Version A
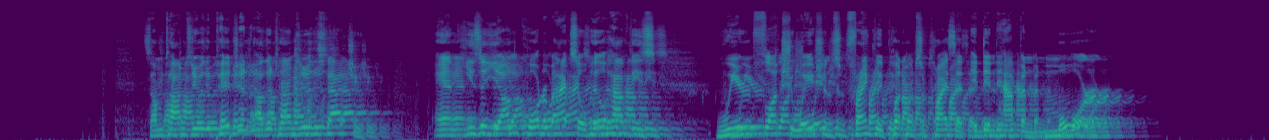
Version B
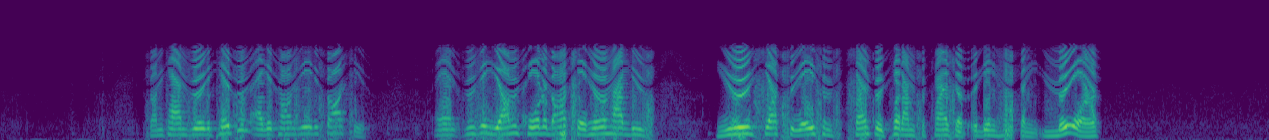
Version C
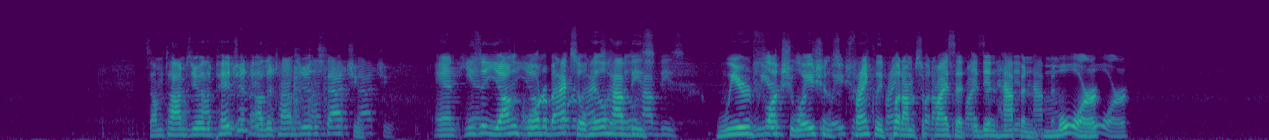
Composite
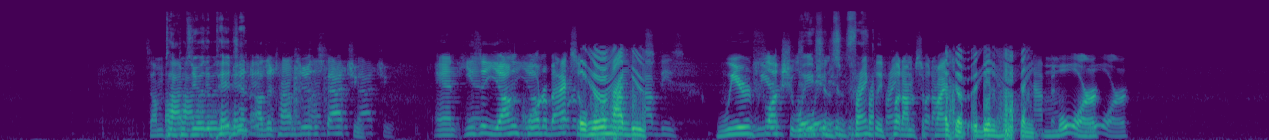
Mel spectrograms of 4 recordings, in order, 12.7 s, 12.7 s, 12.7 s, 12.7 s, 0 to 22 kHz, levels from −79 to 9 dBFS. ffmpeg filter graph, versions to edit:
-filter_complex "[0:a]asplit=2[a][b];[1:a]asplit=2[c][d];[2:a]asplit=5[e][f][g][h][i];[e]atrim=end=1.652[j];[a]atrim=start=1.648:end=2.462[k];[f]atrim=start=2.458:end=5.802[l];[c]atrim=start=5.798:end=6.452[m];[g]atrim=start=6.448:end=7.982[n];[b]atrim=start=7.978:end=8.732[o];[h]atrim=start=8.728:end=9.452[p];[d]atrim=start=9.448:end=10.332[q];[i]atrim=start=10.328[r];[j][k]acrossfade=d=0.004:c1=hsin:c2=hsin[s];[s][l]acrossfade=d=0.004:c1=hsin:c2=hsin[t];[t][m]acrossfade=d=0.004:c1=hsin:c2=hsin[u];[u][n]acrossfade=d=0.004:c1=hsin:c2=hsin[v];[v][o]acrossfade=d=0.004:c1=hsin:c2=hsin[w];[w][p]acrossfade=d=0.004:c1=hsin:c2=hsin[x];[x][q]acrossfade=d=0.004:c1=hsin:c2=hsin[y];[y][r]acrossfade=d=0.004:c1=hsin:c2=hsin"

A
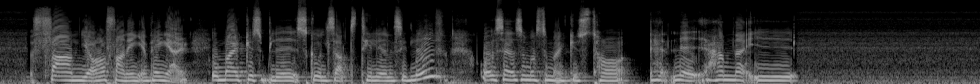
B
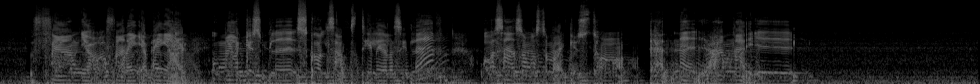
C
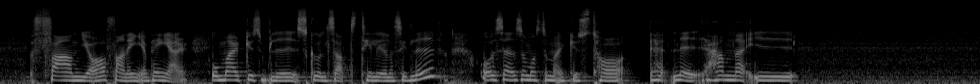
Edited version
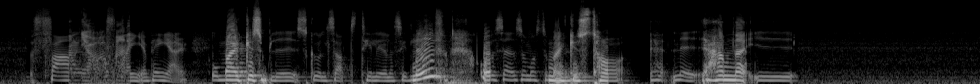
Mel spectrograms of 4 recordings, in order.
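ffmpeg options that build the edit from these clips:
-filter_complex "[0:a]asplit=4[a][b][c][d];[2:a]asplit=6[e][f][g][h][i][j];[e]atrim=end=0.692[k];[1:a]atrim=start=0.688:end=1.302[l];[f]atrim=start=1.298:end=2.262[m];[a]atrim=start=2.258:end=2.672[n];[g]atrim=start=2.668:end=4.132[o];[b]atrim=start=4.128:end=4.902[p];[h]atrim=start=4.898:end=5.492[q];[c]atrim=start=5.488:end=6.082[r];[i]atrim=start=6.078:end=7.032[s];[d]atrim=start=7.028:end=7.462[t];[j]atrim=start=7.458[u];[k][l]acrossfade=d=0.004:c1=hsin:c2=hsin[v];[v][m]acrossfade=d=0.004:c1=hsin:c2=hsin[w];[w][n]acrossfade=d=0.004:c1=hsin:c2=hsin[x];[x][o]acrossfade=d=0.004:c1=hsin:c2=hsin[y];[y][p]acrossfade=d=0.004:c1=hsin:c2=hsin[z];[z][q]acrossfade=d=0.004:c1=hsin:c2=hsin[aa];[aa][r]acrossfade=d=0.004:c1=hsin:c2=hsin[ab];[ab][s]acrossfade=d=0.004:c1=hsin:c2=hsin[ac];[ac][t]acrossfade=d=0.004:c1=hsin:c2=hsin[ad];[ad][u]acrossfade=d=0.004:c1=hsin:c2=hsin"

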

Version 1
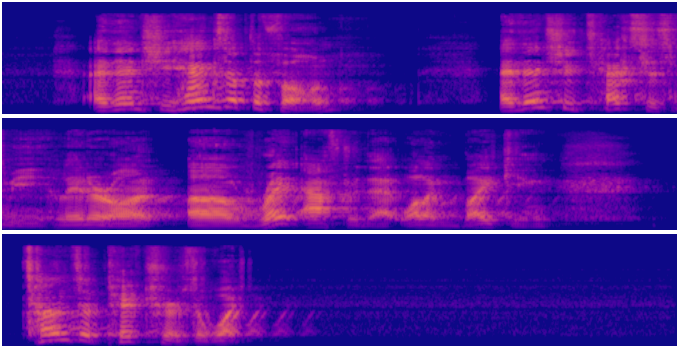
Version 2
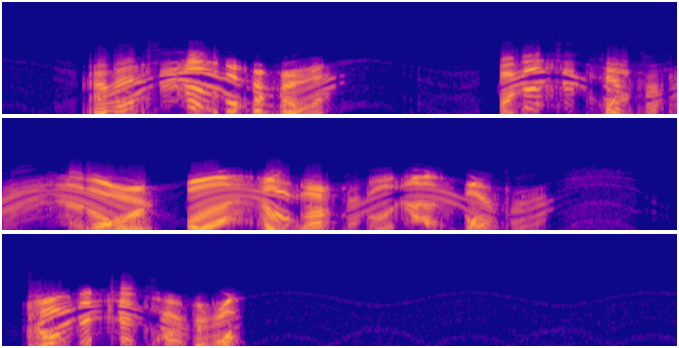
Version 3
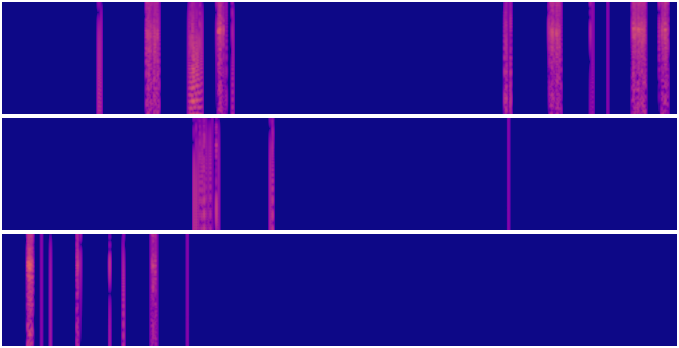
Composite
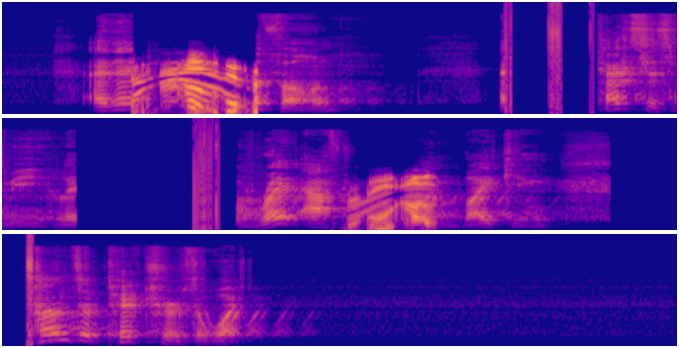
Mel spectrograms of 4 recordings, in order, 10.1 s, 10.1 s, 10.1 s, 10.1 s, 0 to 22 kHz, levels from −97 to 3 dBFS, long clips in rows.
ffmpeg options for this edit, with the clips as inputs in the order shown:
-filter_complex "[1:a]asplit=2[a][b];[2:a]asplit=3[c][d][e];[0:a]asplit=6[f][g][h][i][j][k];[f]atrim=end=0.652[l];[a]atrim=start=0.648:end=1.272[m];[g]atrim=start=1.268:end=2.512[n];[c]atrim=start=2.508:end=2.982[o];[h]atrim=start=2.978:end=3.742[p];[d]atrim=start=3.738:end=4.552[q];[i]atrim=start=4.548:end=5.17[r];[b]atrim=start=5.01:end=5.57[s];[j]atrim=start=5.41:end=6.412[t];[e]atrim=start=6.408:end=6.912[u];[k]atrim=start=6.908[v];[l][m]acrossfade=d=0.004:c1=hsin:c2=hsin[w];[w][n]acrossfade=d=0.004:c1=hsin:c2=hsin[x];[x][o]acrossfade=d=0.004:c1=hsin:c2=hsin[y];[y][p]acrossfade=d=0.004:c1=hsin:c2=hsin[z];[z][q]acrossfade=d=0.004:c1=hsin:c2=hsin[aa];[aa][r]acrossfade=d=0.004:c1=hsin:c2=hsin[ab];[ab][s]acrossfade=d=0.16:c1=tri:c2=tri[ac];[ac][t]acrossfade=d=0.16:c1=tri:c2=tri[ad];[ad][u]acrossfade=d=0.004:c1=hsin:c2=hsin[ae];[ae][v]acrossfade=d=0.004:c1=hsin:c2=hsin"

